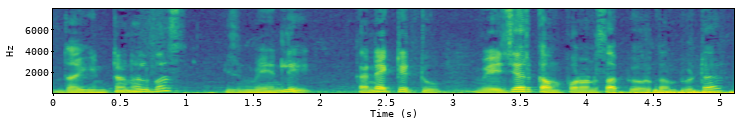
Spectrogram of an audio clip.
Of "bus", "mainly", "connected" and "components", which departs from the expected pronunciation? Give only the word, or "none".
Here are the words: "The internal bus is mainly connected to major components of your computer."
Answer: none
